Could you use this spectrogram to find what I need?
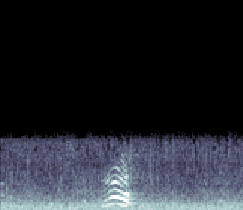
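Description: A young woman shrieks with laughter.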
